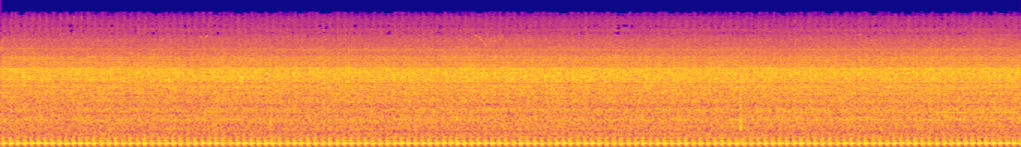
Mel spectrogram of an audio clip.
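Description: An all-terrain vehicle engine idles close by with a steady low rumble.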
